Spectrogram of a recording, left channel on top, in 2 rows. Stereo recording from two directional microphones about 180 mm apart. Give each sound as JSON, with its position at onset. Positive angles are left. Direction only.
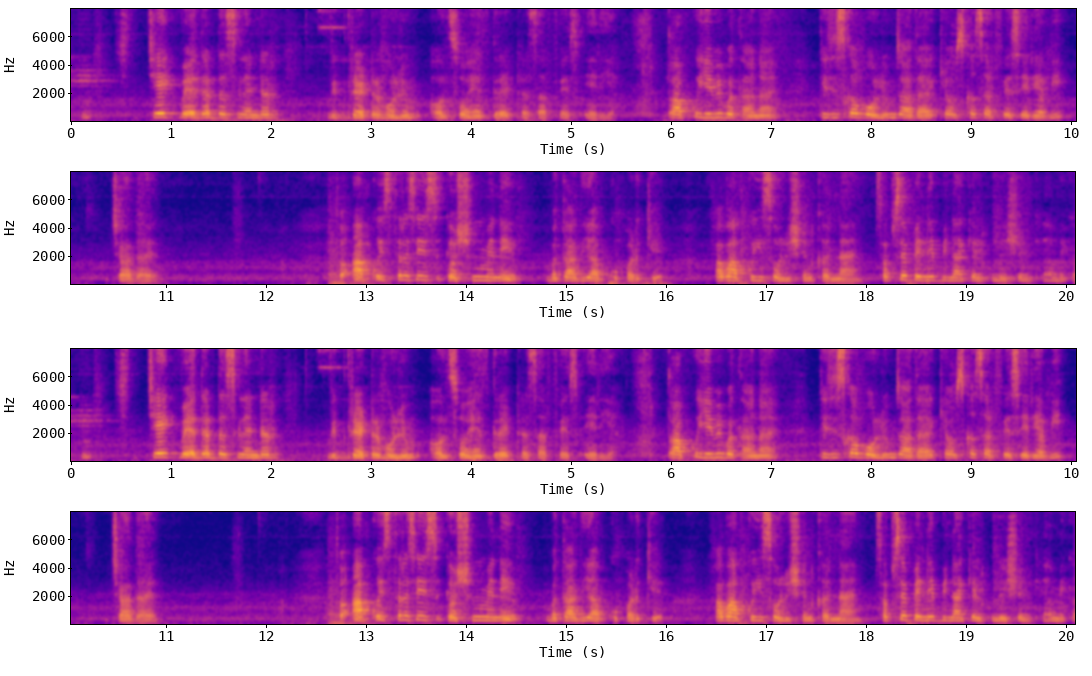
{"t": 0.8, "sound": "a woman's voice", "side_deg": -40}
{"t": 12.7, "sound": "a woman's voice", "side_deg": -30}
